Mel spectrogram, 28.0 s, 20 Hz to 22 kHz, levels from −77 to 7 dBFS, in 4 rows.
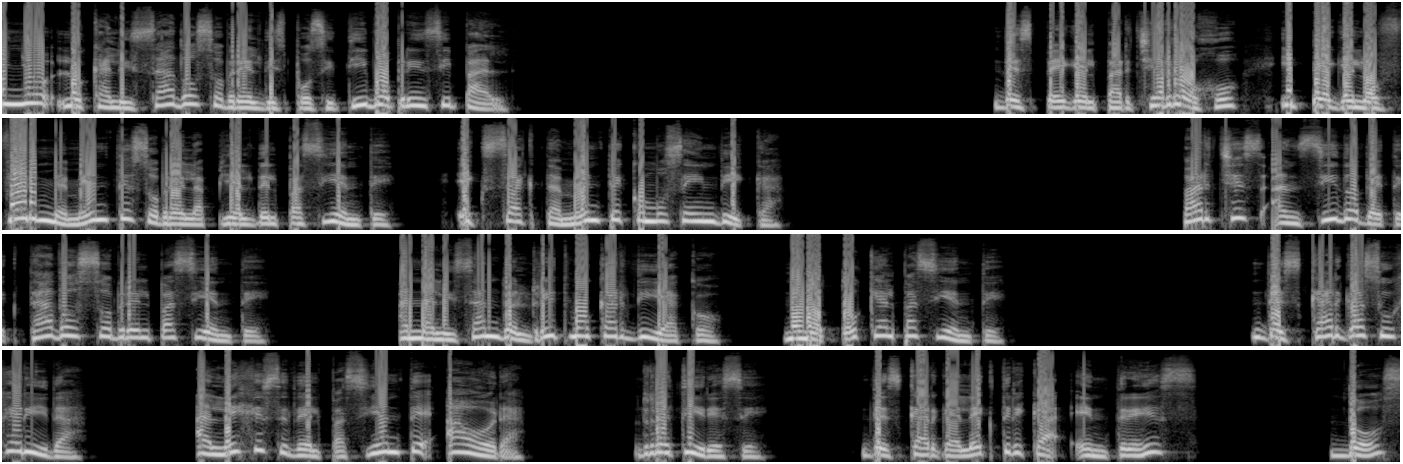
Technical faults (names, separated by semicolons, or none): integer overflow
